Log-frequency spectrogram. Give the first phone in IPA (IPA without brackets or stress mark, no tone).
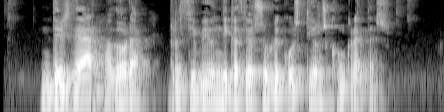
d̪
